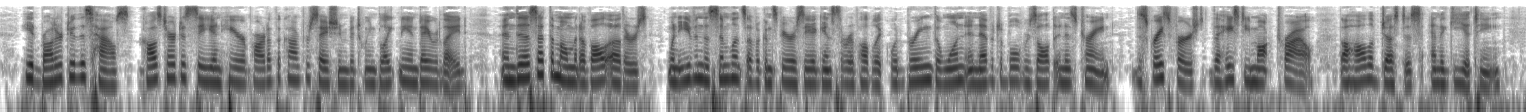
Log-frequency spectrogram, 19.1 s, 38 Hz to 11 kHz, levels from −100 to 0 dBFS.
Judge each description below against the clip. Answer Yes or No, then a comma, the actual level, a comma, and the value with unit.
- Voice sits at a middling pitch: Yes, medium, 170 Hz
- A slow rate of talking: No, average, 190 wpm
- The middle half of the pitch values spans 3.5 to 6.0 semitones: No, narrow, 2.5 semitones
